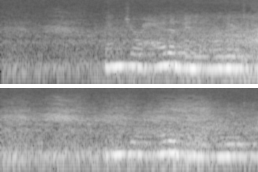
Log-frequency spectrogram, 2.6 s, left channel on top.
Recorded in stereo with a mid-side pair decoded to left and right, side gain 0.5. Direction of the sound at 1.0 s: 45° left.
